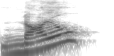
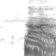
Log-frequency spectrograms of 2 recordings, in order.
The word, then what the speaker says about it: Niall: Is it Nile N I A L L? Nile. Yeah, there we go.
